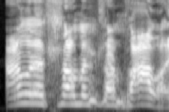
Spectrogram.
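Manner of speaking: loud rough doll villain growl; mock raspy Chucky. Chucky with half his face gone, loud villain snarl. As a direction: snarl it like a wounded killer doll.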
